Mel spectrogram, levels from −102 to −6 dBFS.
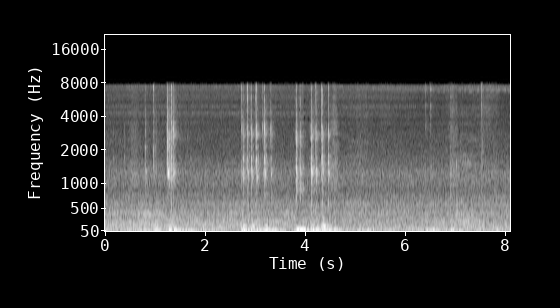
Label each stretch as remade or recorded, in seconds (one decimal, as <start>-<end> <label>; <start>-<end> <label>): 0.0-8.1 recorded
